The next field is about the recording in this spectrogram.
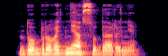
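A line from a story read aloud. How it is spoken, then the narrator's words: Cold greeting. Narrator (Russian): холодно поздоровался Измайлов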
